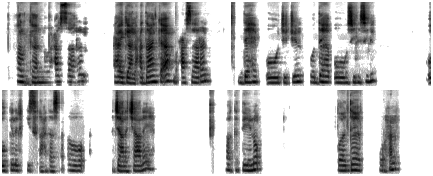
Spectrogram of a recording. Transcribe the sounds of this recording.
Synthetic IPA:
hɐlkʰɐnɐwɑħɑːsaːɾɐn | ʕaɣaːnʕɑd̪aːŋkʰɐɐhwɑħɑːsaːɾɐn | d̪ɐɦɐb̚ɔːt͡ʃɐt͡ʃɪnɔːd̪ɐhɐbɔːsɪlɪsɪlɪɡ̚ | ʔɔːkʰɐlɐrkʰiːsraħt̪asɔː | t͡ʃaːlɐt͡ʃaːlɛɐ | waːkʰɐt̪ɛːnɔ | wɑːd̪ɐhɐb̚ | χʊrħɑn

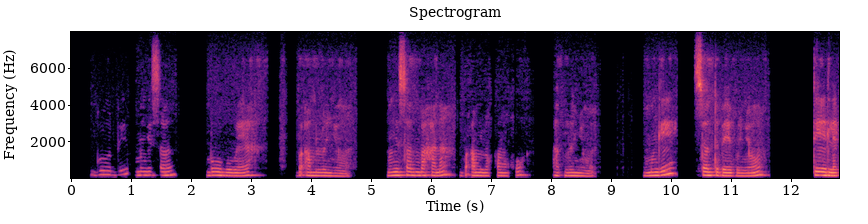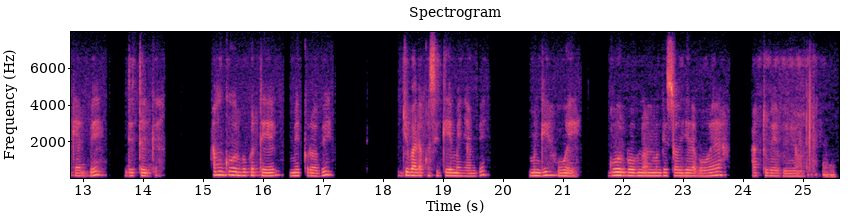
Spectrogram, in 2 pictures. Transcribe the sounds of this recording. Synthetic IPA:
ɡoːrbiməŋɡisɔl | mbukɔbuwɛːx | bɐʔɐmluɲɔːl | məŋɡisɔlmbɐxɐnɐbɐʔɐmluxɐŋxɔ | ɐkluɲuːl | məŋɡi | sɔltɐbɛbuɲɔːl | tɛːrlɛkːɛlbi | ditəɡːə | ʔɐmɡoːɾbukɔtɛːlmikɾobi | ɟubɐlɛkɔsiɡɛːmɐɲɐmbi | məŋɡiwəj | ɡoːɾbɔːbnɔːnməŋɡisɔljiɾɛbuwɛːx | ɐk̚tubɛjbuɲɔːr

